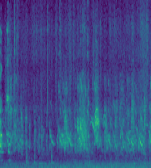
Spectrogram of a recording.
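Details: Chicks eating rice: a short burst of crowded, shrill chirps, many birds calling at once in quick high notes.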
